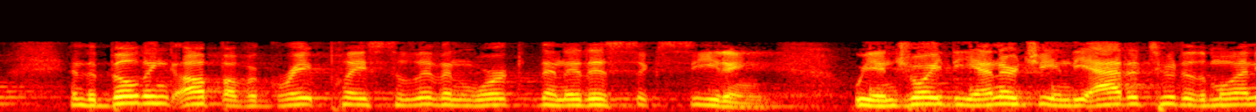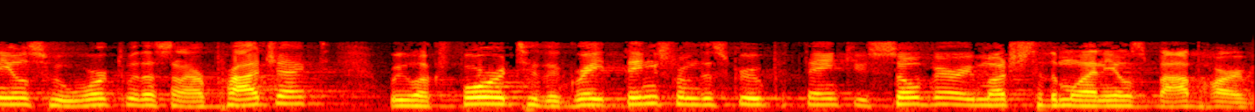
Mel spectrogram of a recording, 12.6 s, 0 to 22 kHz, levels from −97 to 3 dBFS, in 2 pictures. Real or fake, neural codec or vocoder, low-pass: real; none; 5.4 kHz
